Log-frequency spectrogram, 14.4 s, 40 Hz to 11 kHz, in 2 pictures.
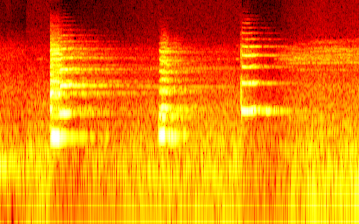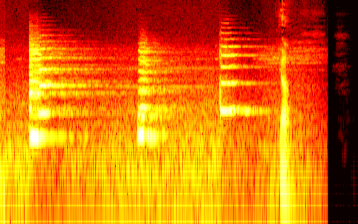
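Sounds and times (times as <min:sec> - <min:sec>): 
steady low rumble of rail yard noise: 0:00.0 - 0:13.7
train horn blasts at a rail depot: 0:01.0 - 0:04.2, 0:04.8 - 0:11.0, 0:11.6 - 0:13.2
speech: 0:12.8 - 0:13.1.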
